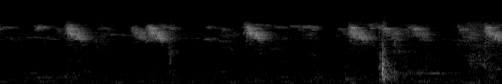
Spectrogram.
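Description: A bird chirping repeatedly, short high chirps that fall in pitch, about one a second. A single sharp click comes about four seconds in.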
